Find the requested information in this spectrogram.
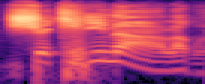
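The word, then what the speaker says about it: שכינה: 이 발음 조심해야 돼요. 강선생님 이 중1 때 아직도 기억나. 중1 때 우리 과학 선생님이 경상도 키 작은 여자 선생님인데 항상 이 쬐끄만한 자를 들고면서 쉐키만 막 이러고 있어. 그 발음 잘해야 돼. 이 쉐키나.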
